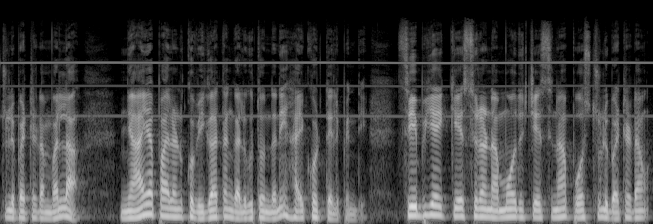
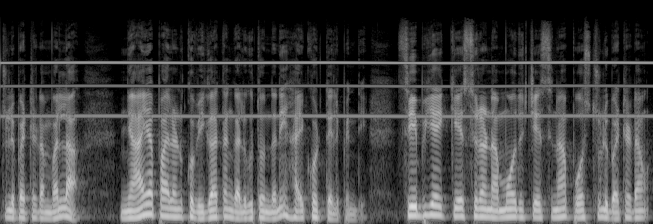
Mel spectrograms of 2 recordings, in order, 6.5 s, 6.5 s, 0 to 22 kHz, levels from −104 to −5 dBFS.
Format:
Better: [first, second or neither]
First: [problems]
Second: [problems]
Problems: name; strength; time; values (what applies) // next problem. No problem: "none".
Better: first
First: high-pitched whine; faint; throughout; 7 kHz, 25 dB below the speech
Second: high-pitched whine; loud; throughout; 7 kHz, 10 dB below the speech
